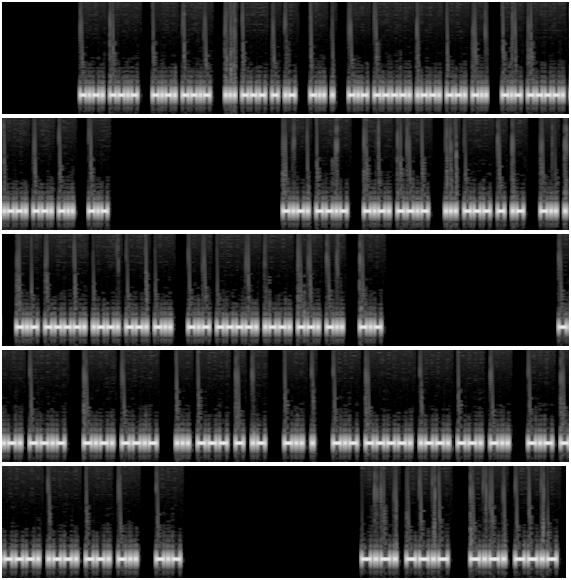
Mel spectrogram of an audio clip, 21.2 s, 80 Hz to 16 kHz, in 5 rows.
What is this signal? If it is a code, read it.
Morse code, heard as a keyed tone, about 62 wpm, 700 Hz. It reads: CQ CQ SOTA DE K9PGD K9PGD K CQ CQ SOTA DE K9PGD K9PGD K CQ CQ SOTA DE K9PGD K9PGD K CQ CQ
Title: Speed-Racing Common QSO Phrases - 50wpm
